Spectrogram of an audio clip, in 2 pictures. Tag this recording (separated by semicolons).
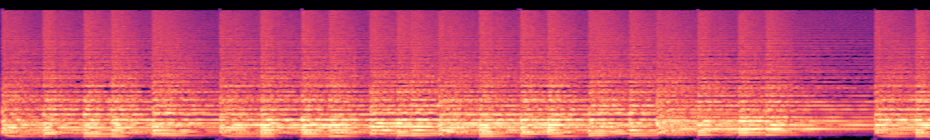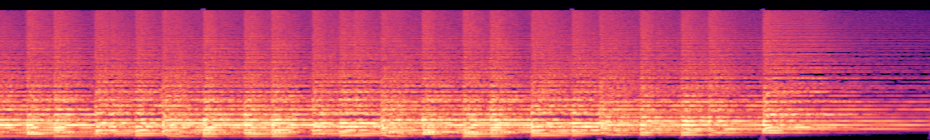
electronica; free; pads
